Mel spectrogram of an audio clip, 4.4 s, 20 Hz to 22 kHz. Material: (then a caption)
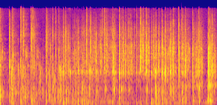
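Plastic. Long nails rapidly tap and scratch a hollow, translucent plastic nasal rinse squeeze bottle with a blue nozzle. The result is a fast, dense stream of bright, dry clicks and crinkly scratches with a faint steady tone around 1.3 kHz.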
